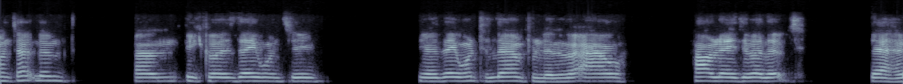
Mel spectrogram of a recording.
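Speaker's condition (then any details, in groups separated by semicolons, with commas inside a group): Cerebral palsy; audible speech impairment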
